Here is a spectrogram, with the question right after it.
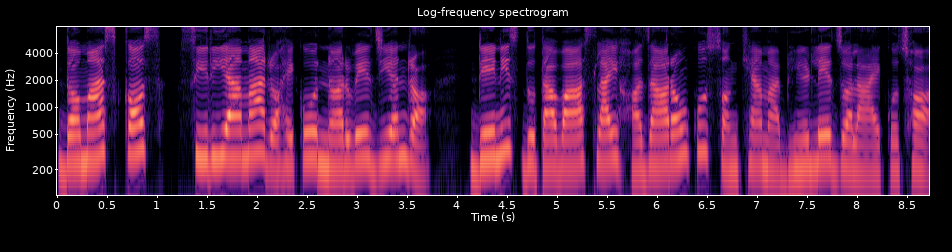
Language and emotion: Nepali, neutral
